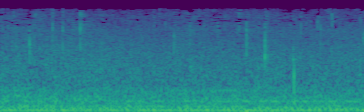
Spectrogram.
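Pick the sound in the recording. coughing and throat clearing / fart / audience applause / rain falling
rain falling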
